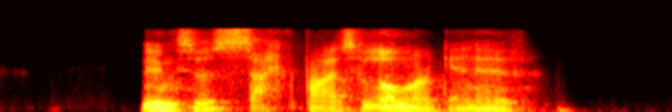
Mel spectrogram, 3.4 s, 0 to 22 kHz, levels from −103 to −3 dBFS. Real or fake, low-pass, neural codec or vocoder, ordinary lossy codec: fake; 7.2 kHz; codec, 16 kHz, 1 kbps, X-Codec, HuBERT features, trained on general audio; MP3, 48 kbps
